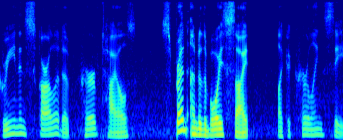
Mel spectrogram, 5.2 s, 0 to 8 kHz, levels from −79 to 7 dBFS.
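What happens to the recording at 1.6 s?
Nothing goes wrong with the audio at 1.6 s; the change in loudness around then comes from the talker moving relative to the microphone, not from any fault in the system.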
